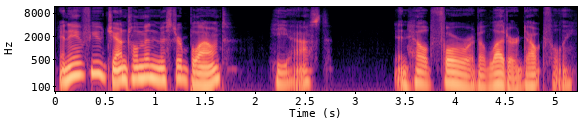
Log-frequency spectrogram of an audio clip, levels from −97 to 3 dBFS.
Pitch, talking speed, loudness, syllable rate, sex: 130 Hz, 160 wpm, -18 LUFS, 5.2 syllables/s, male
